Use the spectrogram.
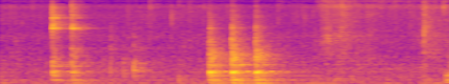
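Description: Chopped ginger tipped into hot oil in a frying pan while noodles are being cooked, giving a steady sizzle with a few scraping stirs and clinks of a utensil against the pan, close up and without voices.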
